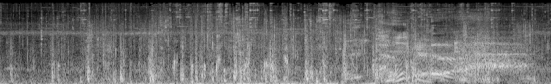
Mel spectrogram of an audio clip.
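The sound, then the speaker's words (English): Horses' hooves clip-clop in a steady, overlapping rhythm, fairly loud, as several riders approach a camp; a brief whinny-like cry rises near the end amid faint background voices. “and all six looked up as strangers rode toward the camp.”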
